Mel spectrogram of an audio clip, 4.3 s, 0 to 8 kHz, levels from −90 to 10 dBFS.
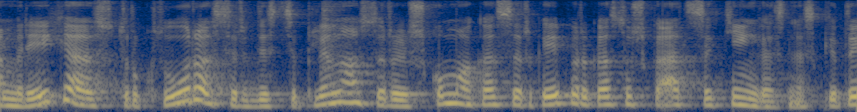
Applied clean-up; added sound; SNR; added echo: none; none; none; none.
